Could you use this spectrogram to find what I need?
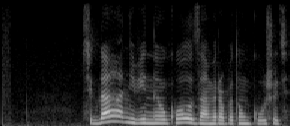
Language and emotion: Russian, neutral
